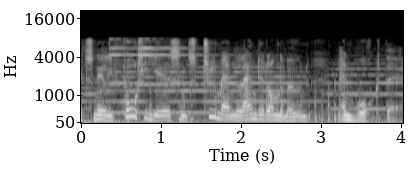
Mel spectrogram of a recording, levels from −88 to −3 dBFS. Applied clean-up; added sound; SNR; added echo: none; Doorbell + Thump, thud; 11 dB; none.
